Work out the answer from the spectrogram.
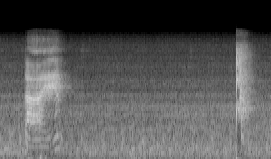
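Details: Pet green eclectus parrot talking: a wavering, voice-like harmonic phrase with shifting pitch lasting about a second, a long pause, then a short sharp high squeak near the end.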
